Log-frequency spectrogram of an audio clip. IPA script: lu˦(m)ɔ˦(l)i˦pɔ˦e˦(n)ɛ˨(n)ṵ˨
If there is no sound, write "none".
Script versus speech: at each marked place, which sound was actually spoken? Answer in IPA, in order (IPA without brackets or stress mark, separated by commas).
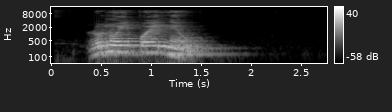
n, none, n, none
